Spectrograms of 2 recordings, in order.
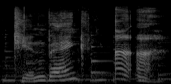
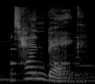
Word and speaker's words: TN Bank: TN Bank? Nope. Tin Bank? So what is it? 10 Bank. 10, as in Tennessee.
